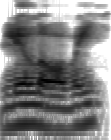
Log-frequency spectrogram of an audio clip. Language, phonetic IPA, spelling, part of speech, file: Russian, [lʲɪˈɫovɨj], лиловый, adjective, Ru-лиловый.ogg
- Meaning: 1. lilac, violet 2. violet, purple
